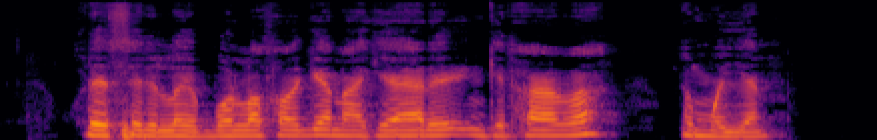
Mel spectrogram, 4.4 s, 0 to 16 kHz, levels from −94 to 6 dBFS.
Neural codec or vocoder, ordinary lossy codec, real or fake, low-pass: vocoder, 44.1 kHz, 128 mel bands every 256 samples, BigVGAN v2; AAC, 64 kbps; fake; 14.4 kHz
